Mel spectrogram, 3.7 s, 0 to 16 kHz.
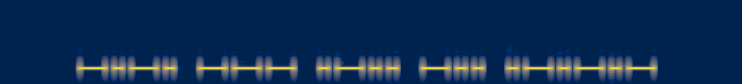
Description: Morse code, heard as a keyed tone, about 28 wpm, 700 Hz. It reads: COLD.
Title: 4x Word-Spacing - Sentences from Top 400 Words - 28wpm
